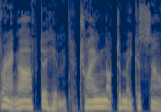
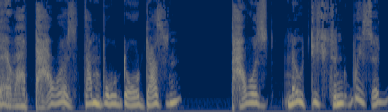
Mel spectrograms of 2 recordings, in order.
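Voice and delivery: pressing, hushed whisper; 7 semitones higher, 4 dB quieter than usual. Reading Dobby's line to Harry aloud: Dobby's urgent whisper. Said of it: "Dobby's voice dropped to an urgent whisper".

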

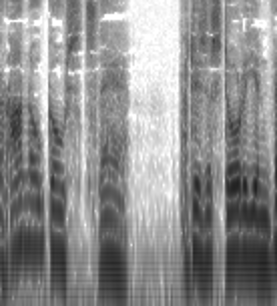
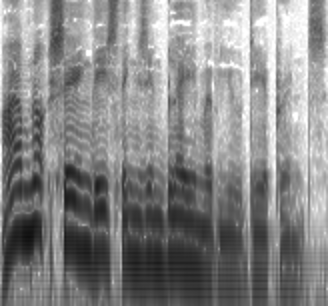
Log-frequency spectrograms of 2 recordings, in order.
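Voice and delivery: plain reading voice

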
